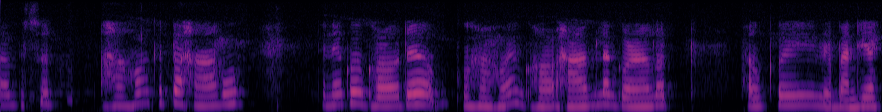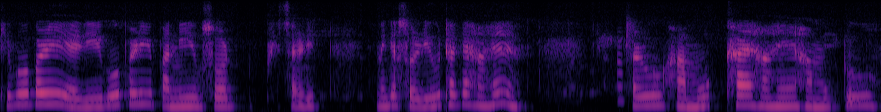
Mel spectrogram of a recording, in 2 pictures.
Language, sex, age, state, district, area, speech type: Assamese, female, 30-45, Assam, Dhemaji, rural, spontaneous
